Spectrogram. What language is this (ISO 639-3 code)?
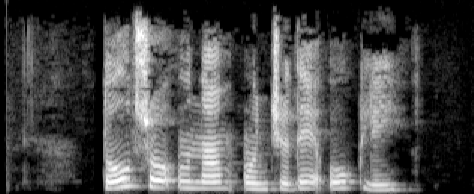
chm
